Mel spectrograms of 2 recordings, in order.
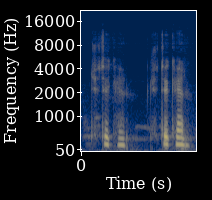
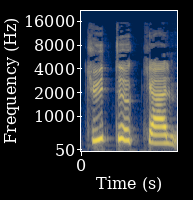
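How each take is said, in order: First: Very soft, low-key command; hushed settling. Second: Loud, high, drawn-out command; firm scolding. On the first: Owner settling excited pet, hushed soft order. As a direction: murmur the pet down to calm. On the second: Owner telling pet to settle, loud slow firm order. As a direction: stretch the order out loudly. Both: Real, not acted.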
